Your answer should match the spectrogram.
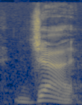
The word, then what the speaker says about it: Yah: El nombre corto o la forma corta de pronunciar el nombre de Yahweh es Yah.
